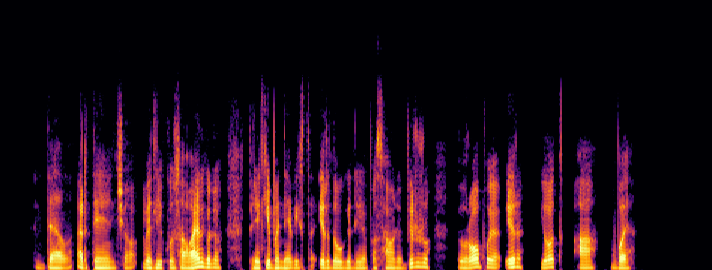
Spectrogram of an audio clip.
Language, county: Lithuanian, Panevėžys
